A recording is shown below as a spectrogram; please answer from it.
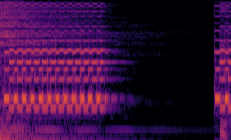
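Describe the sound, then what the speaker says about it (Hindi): Telephone ringing while a call is placed in a Hindi TV comedy household scene: an electronic ring tone buzzes for about a second, falls silent, then starts again, clear and with no talk. "उससे अच्छा है कि अब्दुल को ही फोन करूं।"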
